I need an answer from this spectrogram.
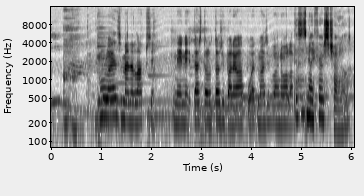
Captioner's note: speaking foreign language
